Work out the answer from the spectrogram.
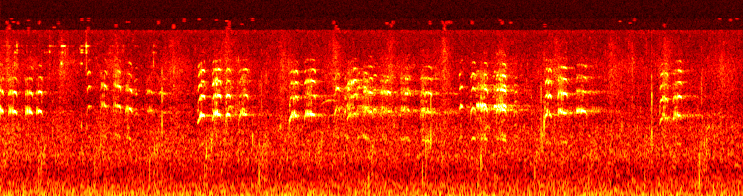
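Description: Birds calling: repeated short bursts of chattering chirps, over a low background rumble.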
